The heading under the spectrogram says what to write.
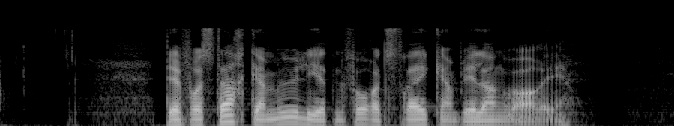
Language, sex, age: Norwegian, male, 37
